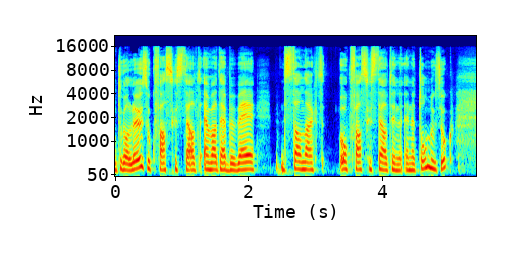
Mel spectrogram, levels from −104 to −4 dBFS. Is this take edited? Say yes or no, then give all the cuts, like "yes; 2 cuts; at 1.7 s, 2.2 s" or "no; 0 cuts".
no; 0 cuts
